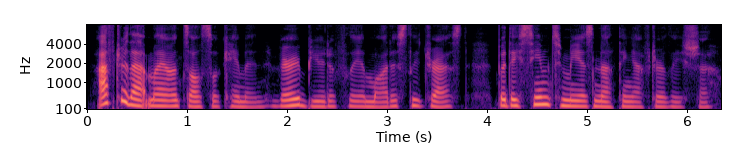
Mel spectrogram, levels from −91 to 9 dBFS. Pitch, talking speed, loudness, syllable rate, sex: 190 Hz, 200 wpm, -24 LUFS, 6.1 syllables/s, female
